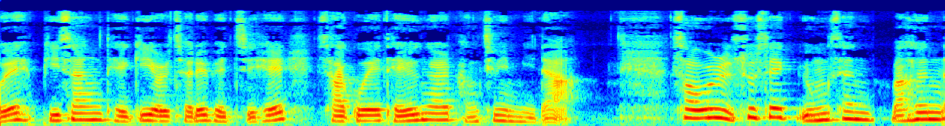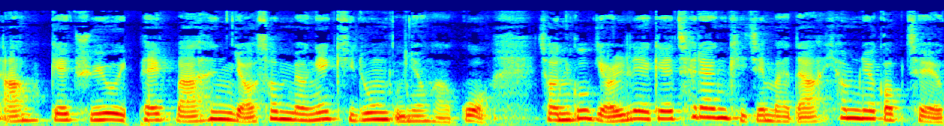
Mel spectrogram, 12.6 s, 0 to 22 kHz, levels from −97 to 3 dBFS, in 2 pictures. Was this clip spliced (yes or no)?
yes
